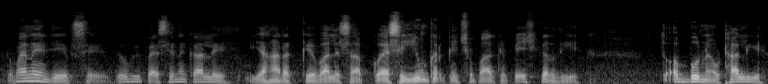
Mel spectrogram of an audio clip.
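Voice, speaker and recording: A middle-aged Pakistani man with a low voice gives a moral talk, telling a personal anecdote in a relaxed way. He points out his gestures as he speaks, and there is slight background noise.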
